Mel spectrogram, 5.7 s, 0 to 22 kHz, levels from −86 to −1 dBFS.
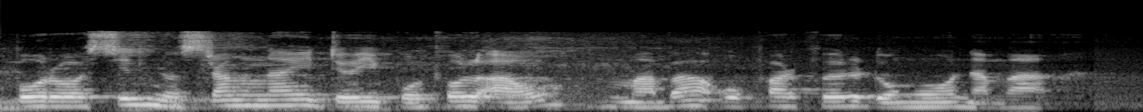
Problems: constant background noise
